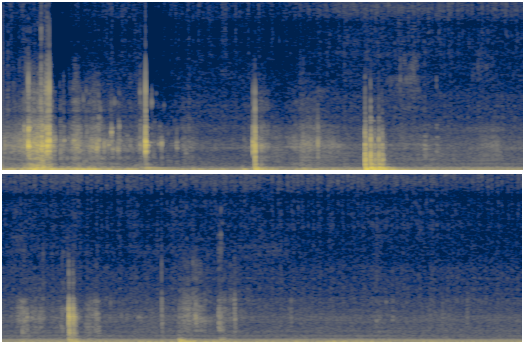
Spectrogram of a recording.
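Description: Knocks and bumps on a fishing kayak's hull as the angler shifts his weight and moves around in it, carried straight to the boat-mounted camera: about six separate knocks, the loudest about four seconds in, over a steady low rumble.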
